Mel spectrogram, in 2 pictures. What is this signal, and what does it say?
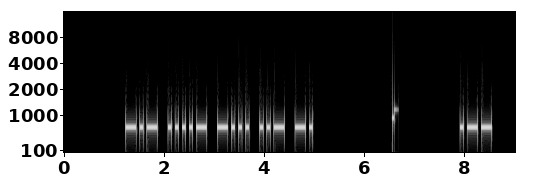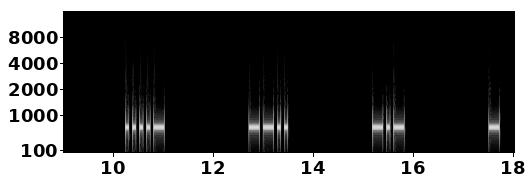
Morse code, heard as a keyed tone, about 17 wpm, spaced as for 7 wpm, 700 Hz. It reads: K4BUN W4ZKT
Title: USA Call Signs - 5 Characters - 8x Character Spacing - 17wpm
